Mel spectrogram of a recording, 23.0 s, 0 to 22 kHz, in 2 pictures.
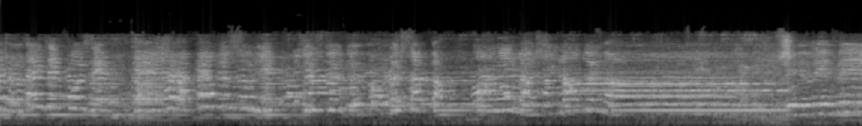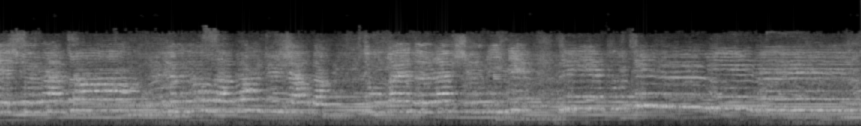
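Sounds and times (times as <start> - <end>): children's choir singing: 0.0 - 22.9.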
